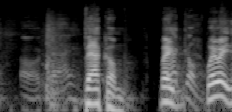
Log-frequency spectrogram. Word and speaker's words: Beckham: mini movie reviews all right Bend It Like Beckman okay Beckham wait wait how do you say his name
